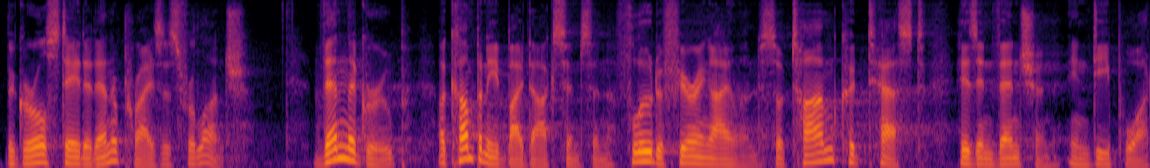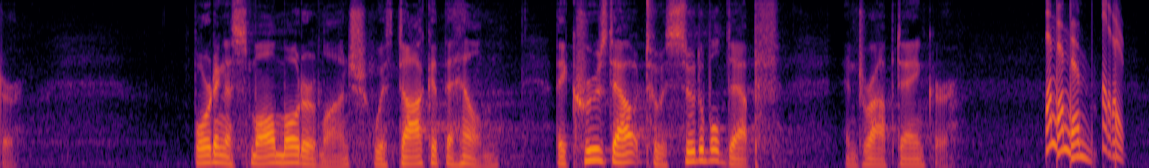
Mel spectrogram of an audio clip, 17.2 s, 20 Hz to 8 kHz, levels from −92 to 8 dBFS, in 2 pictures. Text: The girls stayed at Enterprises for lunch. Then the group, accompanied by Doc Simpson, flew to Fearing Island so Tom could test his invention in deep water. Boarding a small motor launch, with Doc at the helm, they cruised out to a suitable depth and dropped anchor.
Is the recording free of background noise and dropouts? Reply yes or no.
no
